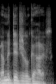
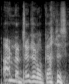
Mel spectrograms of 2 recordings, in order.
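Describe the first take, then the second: First: It is said hesitantly, without conviction. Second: It is said forcefully, with full conviction. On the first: The speaker does not believe the claim. The speaker calls it wrong. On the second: The speaker fully commits to the claim. The speaker calls it right.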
